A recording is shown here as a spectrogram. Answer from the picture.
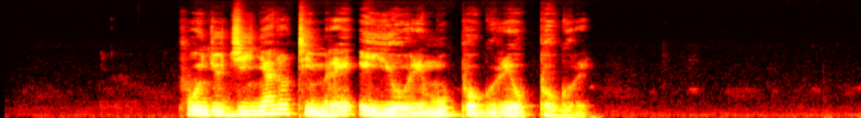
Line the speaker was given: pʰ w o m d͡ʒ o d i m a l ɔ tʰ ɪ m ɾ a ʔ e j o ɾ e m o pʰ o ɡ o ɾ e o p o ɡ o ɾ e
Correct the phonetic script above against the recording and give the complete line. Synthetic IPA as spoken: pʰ w o ɲ d͡ʒ o d͡ʒ i ɲ a l ɔ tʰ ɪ m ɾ ɛ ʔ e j o ɾ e m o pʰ o ɡ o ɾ e o p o ɡ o ɾ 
